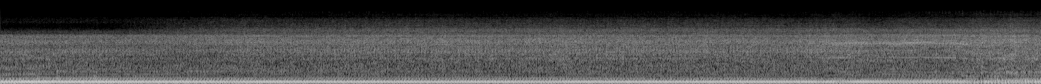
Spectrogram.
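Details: Craftsman two-stage snowblower engine, freshly refueled after two years unstarted: strong, even low drone with a steady beat, no surging or hesitation while blowing; runs great.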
